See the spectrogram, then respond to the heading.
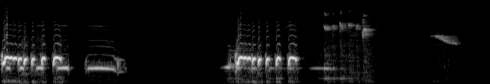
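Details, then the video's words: Local and Bangkok zebra doves answering one another. Two loud bursts of fast rolling notes are each followed by a short coo. A faint high thin note sounds near the end. "Perkutut Lokal & Bangkok Bunyi Saling Bersahutan"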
